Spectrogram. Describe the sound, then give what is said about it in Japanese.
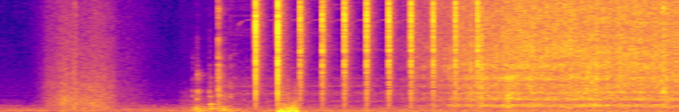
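Ingredients stir-frying in a pan for a light late-night dish: a quick run of sharp clicks, then a loud, continuous sizzle that builds and holds to the end. “うん、いい感じ。このままいい色になるまでしっかり炒めて。”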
